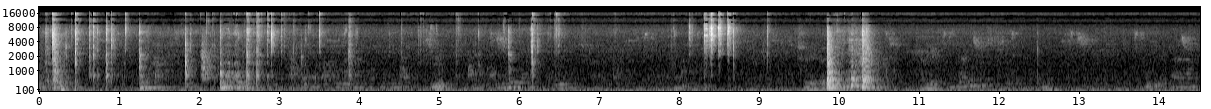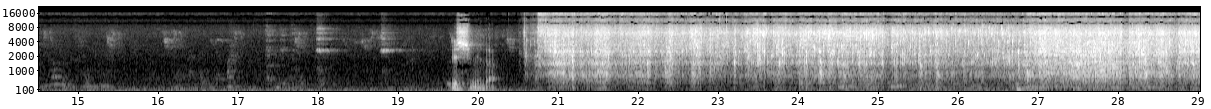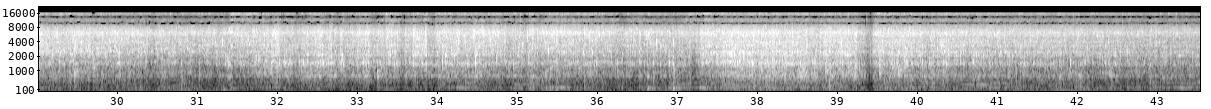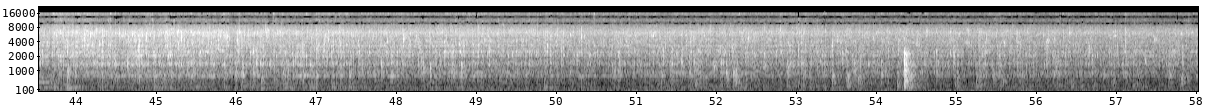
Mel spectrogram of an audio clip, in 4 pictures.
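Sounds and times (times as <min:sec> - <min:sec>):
food sizzling in hot oil: 0:20.5 - 0:58.0.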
